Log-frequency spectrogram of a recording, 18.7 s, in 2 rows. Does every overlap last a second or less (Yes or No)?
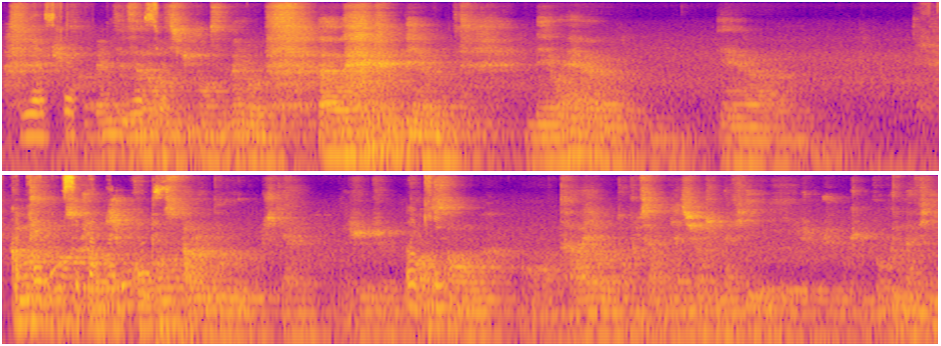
No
